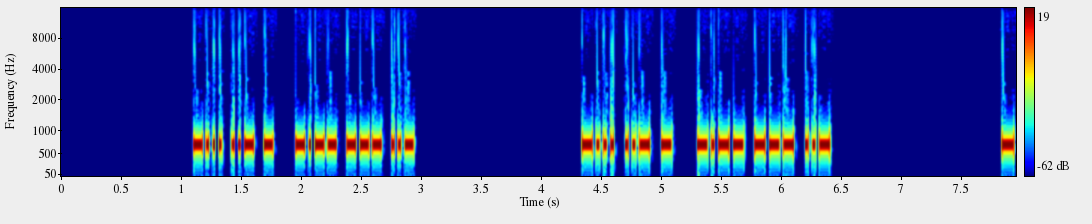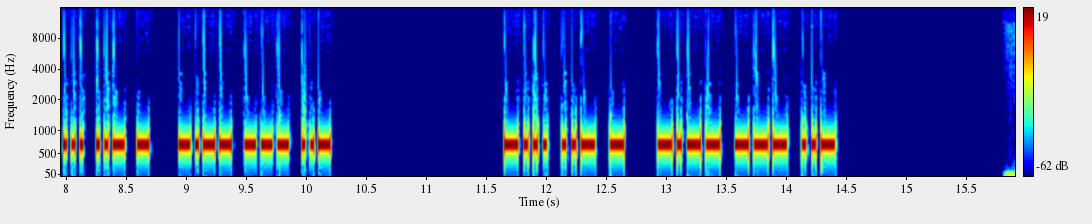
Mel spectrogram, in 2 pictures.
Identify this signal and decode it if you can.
Morse code, heard as a keyed tone, about 37 wpm, 700 Hz. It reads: BUT YOU BUT YOU BUT YOU BUT YOU
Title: Speed-Racing - Sets of 2 Words 30wpm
